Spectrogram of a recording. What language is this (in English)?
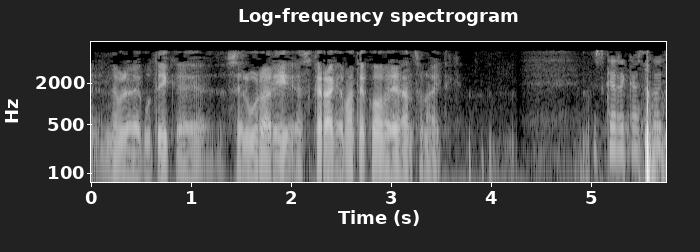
Basque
